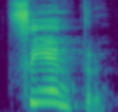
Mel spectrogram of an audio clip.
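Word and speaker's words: центр: Tsyentra, tsyentra. Can you think of any word in English which is pronounced in the similar way? Tsyentra, center. So, tsyentra is center.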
